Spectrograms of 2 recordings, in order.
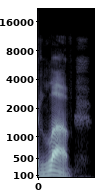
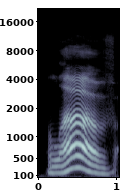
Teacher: And say love. Feel the buzz. That's voice V.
